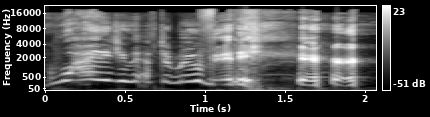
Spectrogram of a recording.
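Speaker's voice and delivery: high-pitched, laughing imitation of panic; mock losing it. Matthew Perry's character to his new neighbor, mock losing it. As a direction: wail it as a hammed-up freak-out. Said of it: "Matthew Perry just losing it".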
